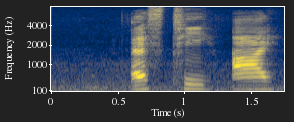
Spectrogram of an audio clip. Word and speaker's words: Stiles: S-T-I-L-E-S. Not like traditional hairstyle, but you can almost probably pronounce that Stiles. But it's Stiles.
